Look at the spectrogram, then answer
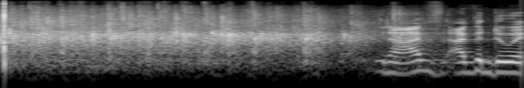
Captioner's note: applause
